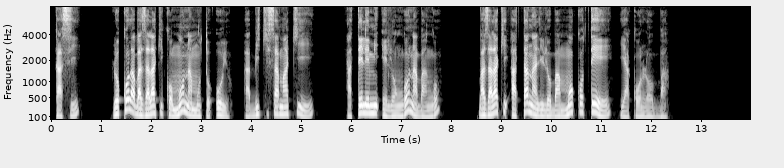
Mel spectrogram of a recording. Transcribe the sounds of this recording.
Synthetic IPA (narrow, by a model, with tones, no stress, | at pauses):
ka˨si˨ | lo˨ko˦la˨ba˨za˨la˦ki˦ko˨mɔ˦na˨mo˨to˨o˦jo˨ | a˨bi˦ki˦sa˦ma˦ki˦ | a˨tɛ˦lɛ˦mi˦ʔe˨lɔ˨ŋɡɔ˦na˨ba˨ŋɡo˦ | ba˨za˨la˦ki˦ʔa˨ta˦na˨li˨lo˨ba˨mɔ˦kɔ˦tɛ˦ | ja˨ko˨lo˨ba˨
